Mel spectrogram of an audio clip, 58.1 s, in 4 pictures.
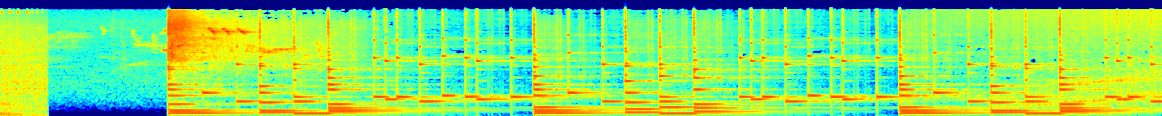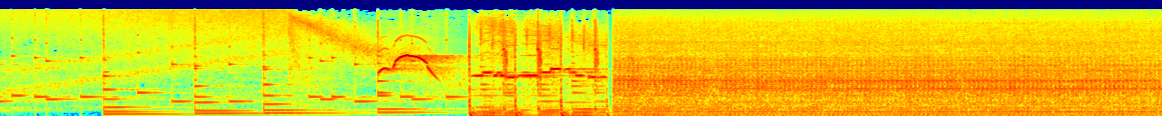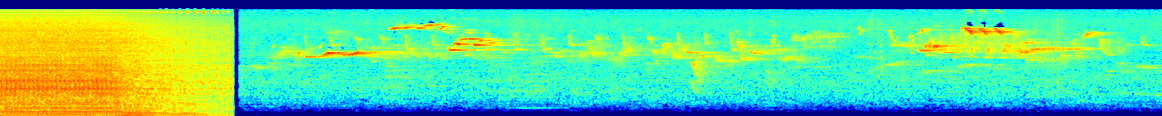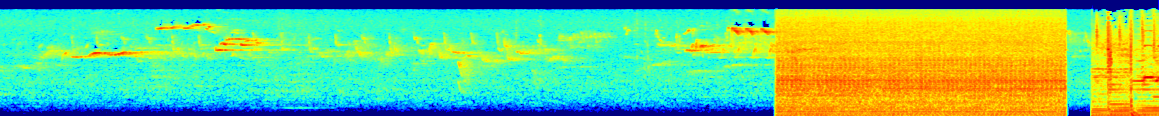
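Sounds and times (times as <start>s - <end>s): steady engine: 0.0s - 0.6s, 20.4s - 32.0s, 53.3s - 58.0s
songbird chirps: 0.0s - 22.1s, 32.0s - 53.8s
loud steady sound: 17.6s - 31.9s, 53.3s - 58.0s.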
